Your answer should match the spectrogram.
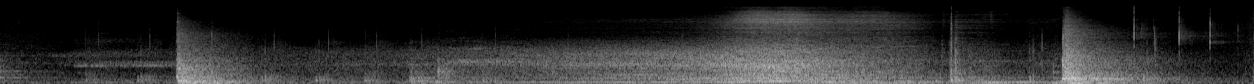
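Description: An SUV's door shutting with a heavy thump about two seconds in, then a second loud thump near the end as the rear hatch is worked and its load taken out, over a low steady hum.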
